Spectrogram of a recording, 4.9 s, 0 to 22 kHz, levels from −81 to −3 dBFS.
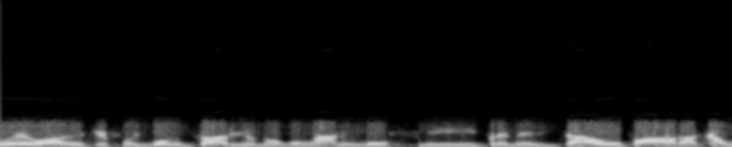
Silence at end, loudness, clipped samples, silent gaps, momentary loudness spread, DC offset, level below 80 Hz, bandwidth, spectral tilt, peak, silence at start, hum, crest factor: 0 s; -16 LUFS; under 0.1%; none; 10 LU; under 0.1%; -76 dBFS; 4.3 kHz; -8 dB/octave; -2 dBFS; 0 s; none; 14 dB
